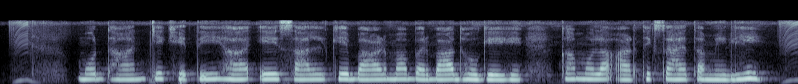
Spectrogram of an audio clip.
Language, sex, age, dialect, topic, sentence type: Chhattisgarhi, female, 18-24, Central, agriculture, question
